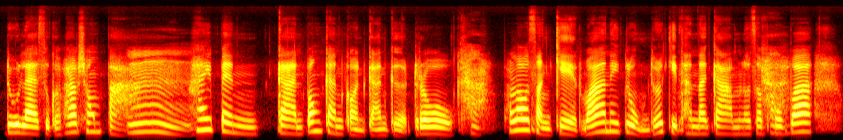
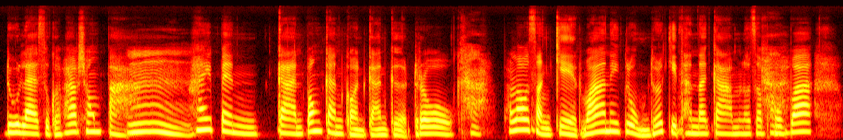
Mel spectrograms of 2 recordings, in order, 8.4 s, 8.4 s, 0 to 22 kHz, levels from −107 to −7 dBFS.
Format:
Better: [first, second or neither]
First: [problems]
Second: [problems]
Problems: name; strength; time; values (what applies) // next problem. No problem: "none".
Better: second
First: thin; very; fading below 350 Hz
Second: none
